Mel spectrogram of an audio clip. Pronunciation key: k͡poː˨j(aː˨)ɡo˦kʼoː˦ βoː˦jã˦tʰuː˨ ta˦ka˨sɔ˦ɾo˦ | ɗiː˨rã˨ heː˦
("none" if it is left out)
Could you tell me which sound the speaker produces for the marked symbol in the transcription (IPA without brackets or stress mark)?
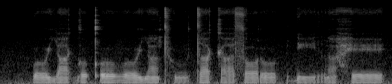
a˨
